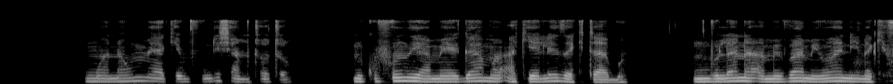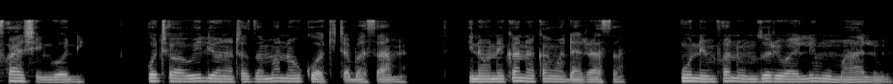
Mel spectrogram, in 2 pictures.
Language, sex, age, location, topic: Swahili, female, 18-24, Nairobi, education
